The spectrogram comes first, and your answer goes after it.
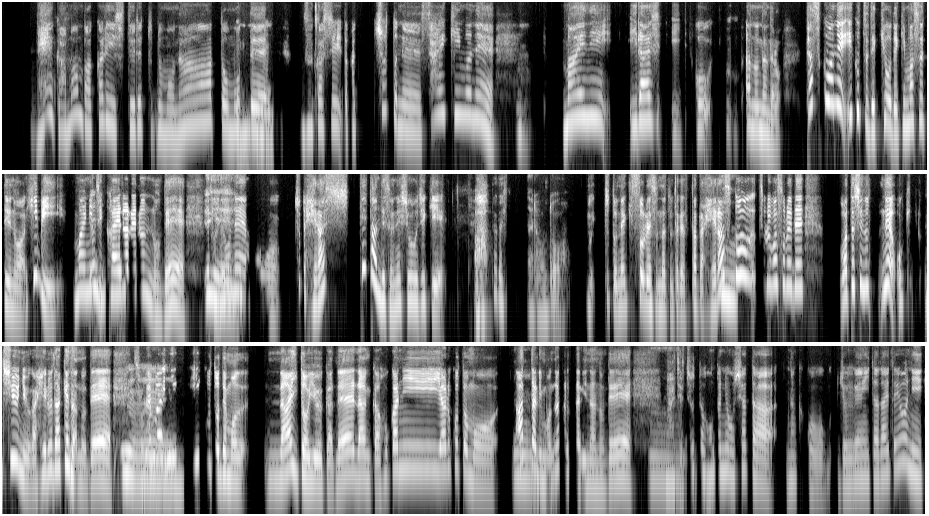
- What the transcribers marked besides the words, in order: other noise
- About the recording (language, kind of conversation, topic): Japanese, advice, ストレスの原因について、変えられることと受け入れるべきことをどう判断すればよいですか？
